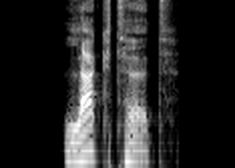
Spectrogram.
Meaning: inflection of lacken: 1. second-person plural preterite 2. second-person plural subjunctive II
- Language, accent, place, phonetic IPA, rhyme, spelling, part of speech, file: German, Germany, Berlin, [ˈlaktət], -aktət, lacktet, verb, De-lacktet.ogg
